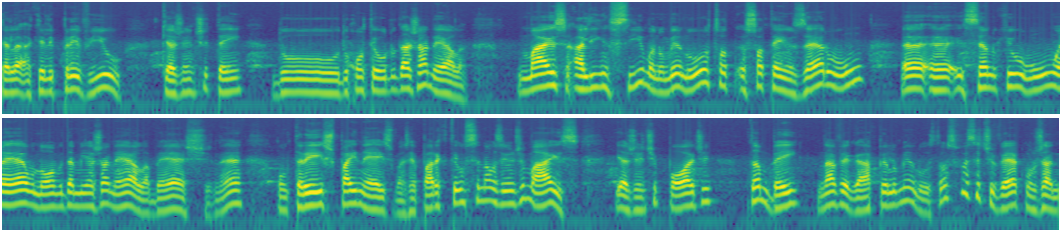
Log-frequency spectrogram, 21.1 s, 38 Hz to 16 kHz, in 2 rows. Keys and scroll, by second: 16.0 ), 17.5 Down, 17.7 Down, 17.9 Down, 18.3 Up, 18.5 Up, 19.0 Down, 19.2 Down.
